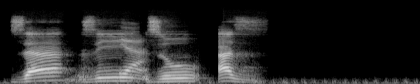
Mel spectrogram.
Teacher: Jadi huruf zai ya juga mengalir dalam arti dia desisnya ya seperti itu. Dia tajam.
